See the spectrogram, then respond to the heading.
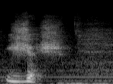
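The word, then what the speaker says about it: zsh: going to install today is called z shell or pronounced josh now basically the reason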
